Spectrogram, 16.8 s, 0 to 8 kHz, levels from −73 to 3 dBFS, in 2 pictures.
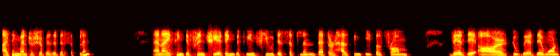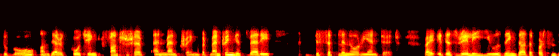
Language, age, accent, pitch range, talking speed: English, 50-69, Indian, 160-190 Hz, 170 wpm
